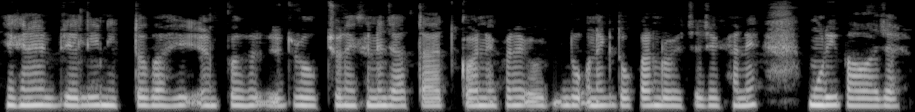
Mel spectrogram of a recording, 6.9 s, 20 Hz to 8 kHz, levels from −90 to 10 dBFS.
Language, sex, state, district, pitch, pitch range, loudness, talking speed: Bengali, female, West Bengal, Kolkata, 205 Hz, 200-210 Hz, -17 LUFS, 130 wpm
